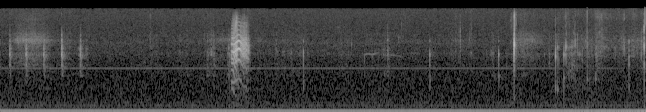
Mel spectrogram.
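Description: Quiet workbench room tone with a few faint clicks from small parts being handled, and one brief squeak about two seconds in.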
